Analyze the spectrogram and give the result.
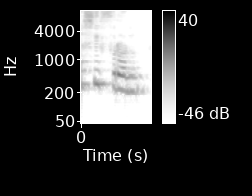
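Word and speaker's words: صفر: kita dahulukan kan tulisannya gini teman-teman ya kita bacanya kayak nomor pada umumnya ya dimulai dari 0 0 bilangnya sifrun jadi kita Eja satu-satu contoh ini nomor yang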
